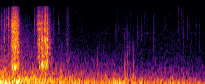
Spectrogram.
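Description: A rifle fires shots.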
